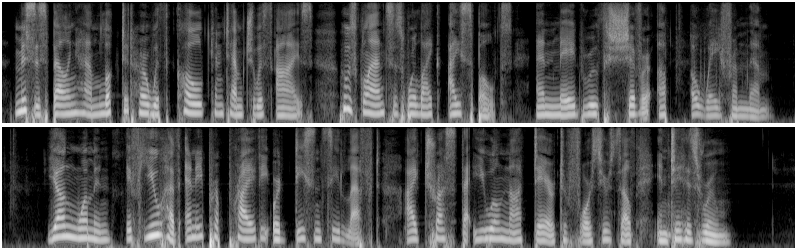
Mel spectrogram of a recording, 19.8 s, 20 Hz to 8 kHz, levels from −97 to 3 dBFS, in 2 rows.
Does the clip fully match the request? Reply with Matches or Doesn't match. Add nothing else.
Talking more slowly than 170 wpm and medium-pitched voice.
Matches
